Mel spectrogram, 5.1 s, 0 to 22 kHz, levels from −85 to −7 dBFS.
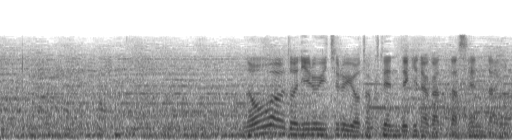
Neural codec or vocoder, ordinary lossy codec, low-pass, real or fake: none; none; none; real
